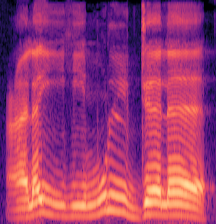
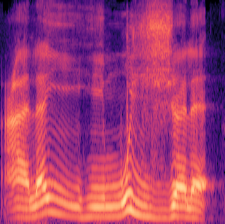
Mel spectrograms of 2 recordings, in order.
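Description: First: The L is clearly pronounced before the J. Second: The L is merged into the following J. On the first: The speaker calls it right. "اذا اتى بعدها جيم فحكمها الاظهار" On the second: The speaker calls it wrong. "يقرا كده عليهم الجلاء، تاني اسمع كده ده غلط"

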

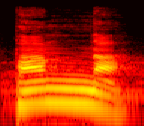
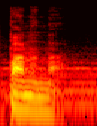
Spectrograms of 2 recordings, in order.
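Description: First: A single lengthened n sound is heard. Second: Two separate n sounds are heard. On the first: The speaker calls it right. "jedno N, ale przedłużone" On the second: The speaker calls it wrong. "a nie"

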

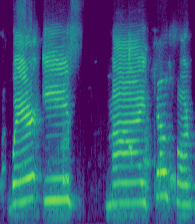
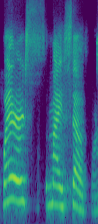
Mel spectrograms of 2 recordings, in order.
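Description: First: Where and is are said as two full words. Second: Where and is merge into one contracted syllable. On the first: "Instead of saying" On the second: "we say where's my cell phone, right? It's a contraction"

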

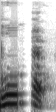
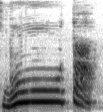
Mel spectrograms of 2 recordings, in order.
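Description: First: The final vowel is kept short. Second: The final vowel is held long. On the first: The speaker calls it wrong. "Not Buddha" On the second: The speaker calls it right. "now it's Buddha"

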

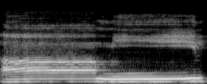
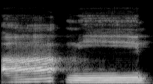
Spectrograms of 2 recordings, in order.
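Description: First: The vowel is stretched out long. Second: The vowel is kept short and plain. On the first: The speaker calls it wrong. "ആമീൻ എന്ന് നീട്ടേണ്ടതില്ല" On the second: The speaker calls it right. "ആമീൻ അത്ര പറയേണ്ടതുള്ളൂ"

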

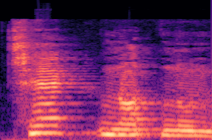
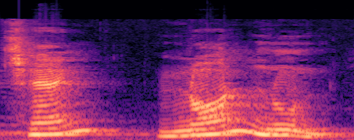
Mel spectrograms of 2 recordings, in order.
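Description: First: The first syllable ends in a k sound. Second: The first syllable ends in an ng sound. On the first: "দেখলে" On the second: "উচ্চারণ হচ্ছে"

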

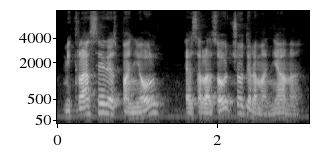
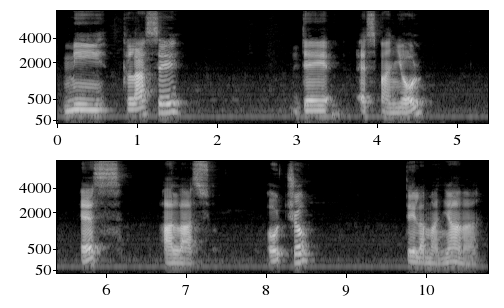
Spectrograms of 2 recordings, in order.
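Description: First: It is read at normal speed. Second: It is read slowly.

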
